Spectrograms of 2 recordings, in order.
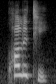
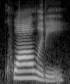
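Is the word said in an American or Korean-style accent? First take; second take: Korean; American. First: It is said with a Korean-style accent. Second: It is said with an American accent. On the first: "한국식 발음으로 먼저 따라해 볼게요" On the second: "이번엔 미국식 발음으로 해볼게요"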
